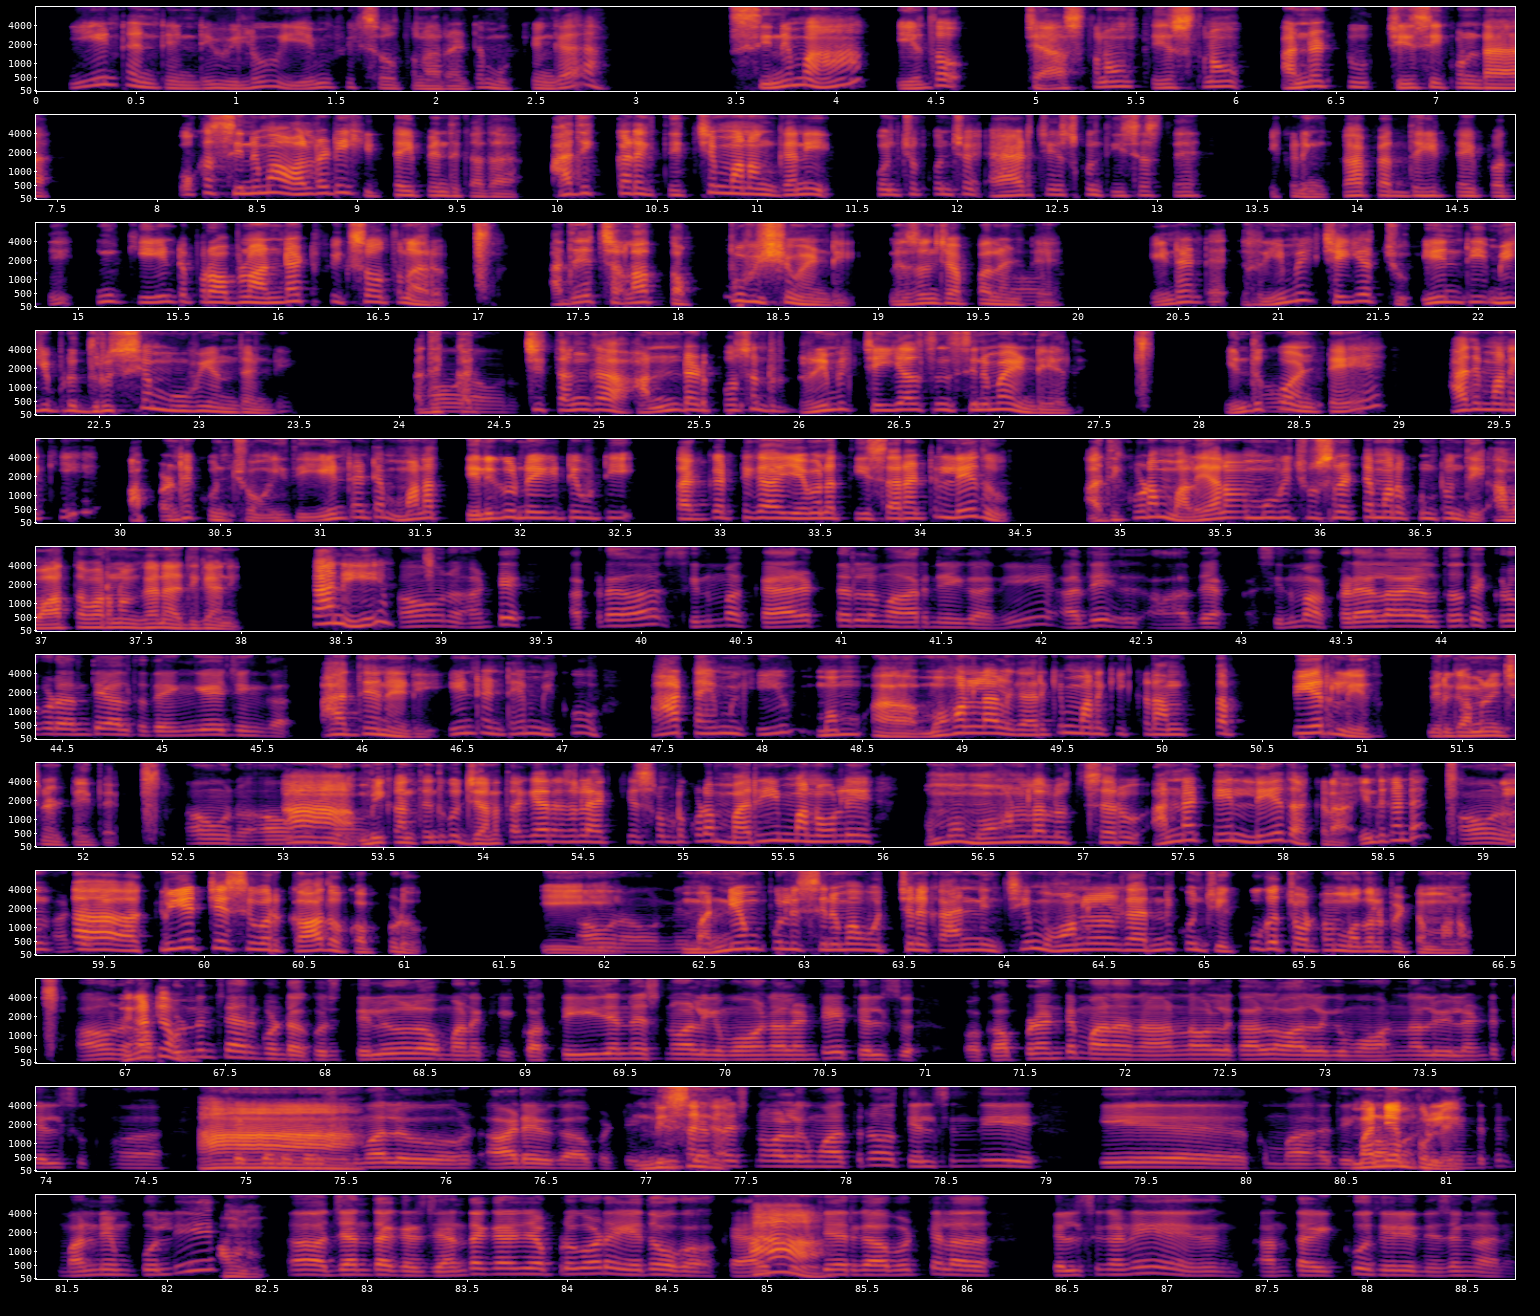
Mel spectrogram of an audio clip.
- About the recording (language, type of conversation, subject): Telugu, podcast, సినిమా రీమేక్స్ అవసరమా లేక అసలే మేలేనా?
- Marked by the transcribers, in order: in English: "ఫిక్స్"; in English: "ఆల్రెడీ హిట్"; in English: "ఆడ్"; in English: "హిట్"; in English: "ప్రాబ్లమ్"; in English: "ఫిక్స్"; lip smack; in English: "రీమేక్"; in English: "మూవీ"; in English: "హండ్రెడ్ పర్సెంట్ రీ రీమేక్"; lip smack; in English: "నేటివిటీ"; in English: "మూవీ"; other background noise; in English: "ఎంగేజింగ్‌గా"; in English: "టైమ్‌కి"; lip smack; in English: "యాక్ట్"; lip smack; in English: "క్రియేట్"; lip smack; in English: "జనరేషన్"; in English: "జనరేషన్"; in English: "క్యారెక్టర్"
